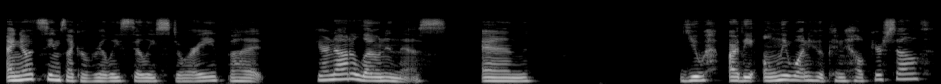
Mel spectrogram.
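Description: A woman's voice: deep voice, a little slow, darkish tone, dry recording. A woman hosting a podcast, talking in an earnest, encouraging way. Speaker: podcast host. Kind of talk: motivational podcast talk.

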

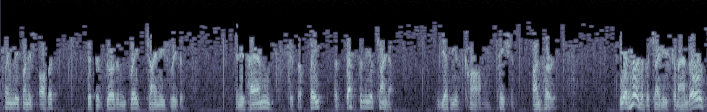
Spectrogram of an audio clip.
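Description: A man announcing and narrating a 1940s radio serial, eagerly pitching to children. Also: very animated, moderate pace. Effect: old-time radio broadcast sound. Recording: tinny lo-fi 1940s radio recording with faint hiss.

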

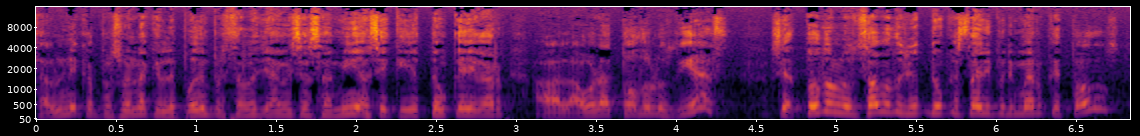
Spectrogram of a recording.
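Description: A man's voice: creaky, dark tone, breathy edge. A middle-aged man tells a group his recovery story in a rambling way, full of fillers and tag questions, acting out the voices of people he quotes. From Mexico. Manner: acts out quoted voices with pitch jumps. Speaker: recovery group member sharing testimony. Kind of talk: personal testimony to a group.

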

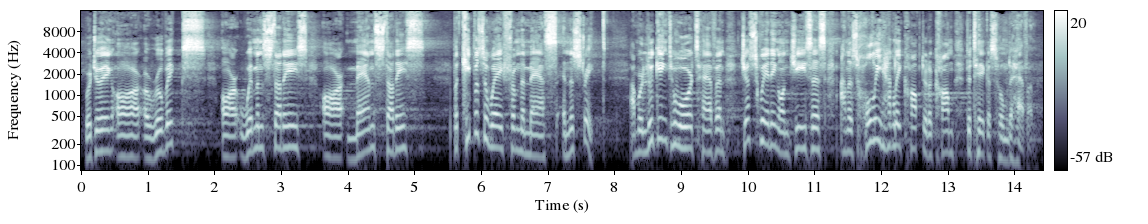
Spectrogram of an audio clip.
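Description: A middle-aged man from Ireland with an Irish accent, preaching a sermon in a church with lively, humorous asides to the congregation. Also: fairly high pitch, normal speed. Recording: long church reverb.

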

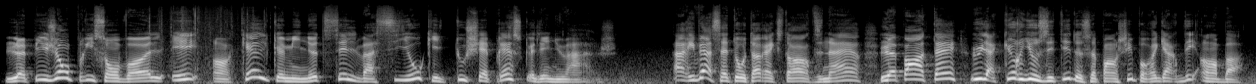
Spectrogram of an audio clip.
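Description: A woman narrating a storybook reading in an expressive, animated way. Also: sits low, unhurried.

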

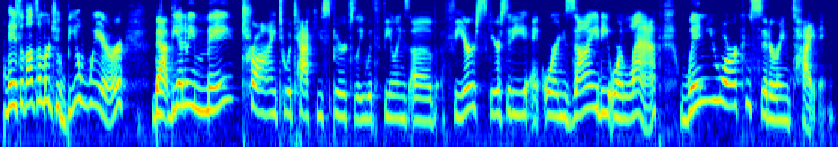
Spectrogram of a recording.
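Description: Bright-voiced woman teaching Bible study. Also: on the high side, lively intonation, normal speed. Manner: conversational, earnest, many "like" fillers.

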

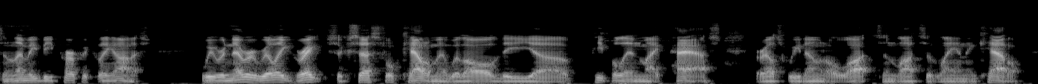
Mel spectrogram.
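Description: A middle-aged or older man from Florida, a cattle rancher, explaining things conversationally in a plain-spoken, measured interview style. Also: rumbling low. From Florida, United States. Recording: dull lo-fi podcast audio.

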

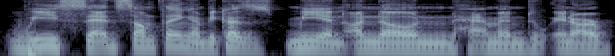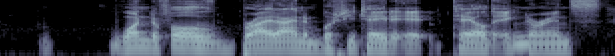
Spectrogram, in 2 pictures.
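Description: Man, podcast co-host, halting rambler, slightly low voice, dry close sound. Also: fairly even intonation, no room sound. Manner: rambling, halting, searches for words. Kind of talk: casual podcast chat.

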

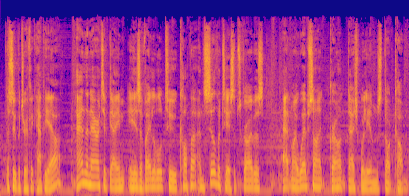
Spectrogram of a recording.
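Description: A man's voice: mid-range voice, darkish tone. A man hosting a finance podcast, reading a polished scripted intro and then interviewing a guest. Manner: polished, measured delivery. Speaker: podcast host.

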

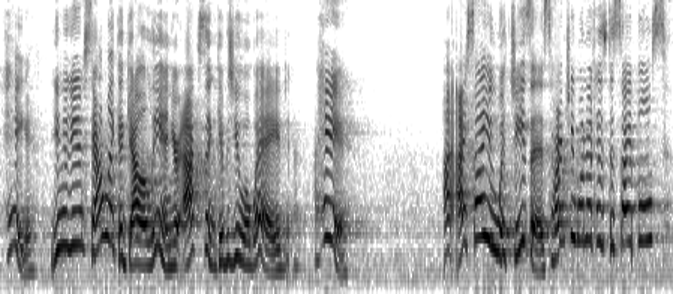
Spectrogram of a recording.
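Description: A woman's voice: very high voice, sing-song, normal speed, voice pushed up. A woman preacher voicing a young servant girl who questions someone pointedly, in a sermon. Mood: accusing. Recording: long hall reverb.

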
